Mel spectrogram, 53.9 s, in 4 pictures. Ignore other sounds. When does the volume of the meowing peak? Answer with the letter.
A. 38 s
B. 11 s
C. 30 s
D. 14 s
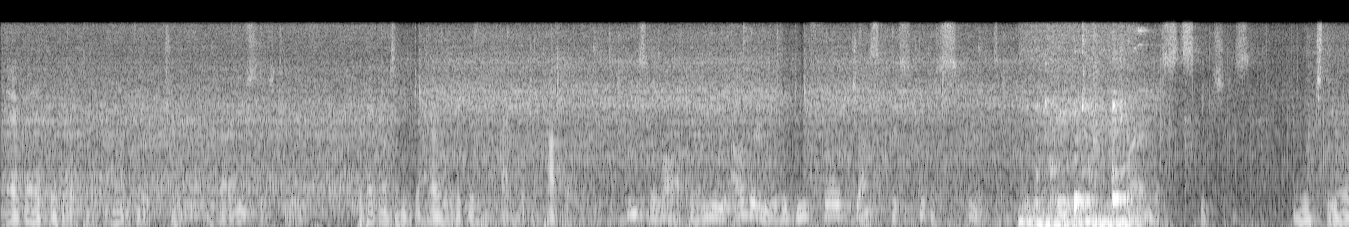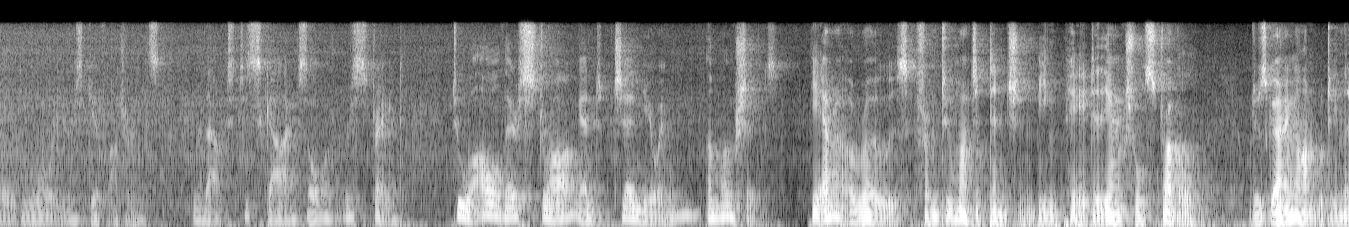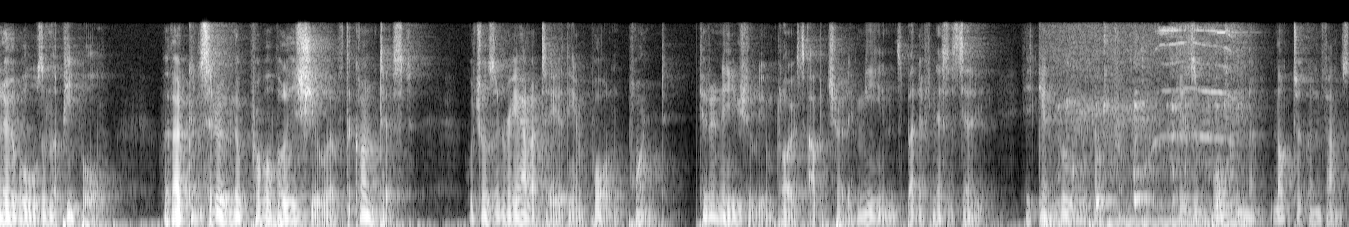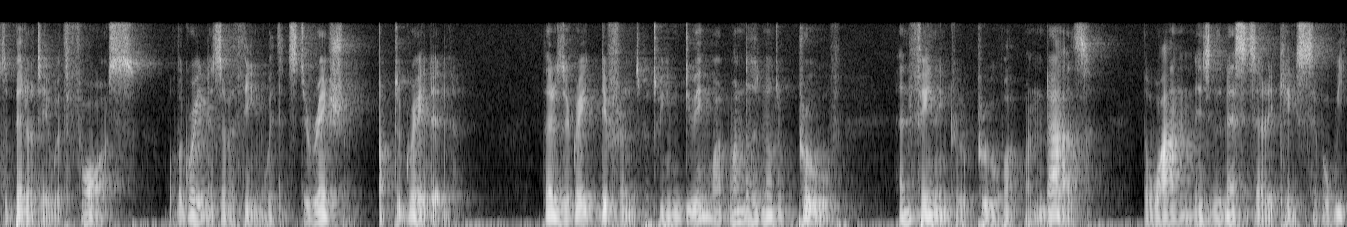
B.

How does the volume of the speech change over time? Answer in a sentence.
The loudness of the speech goes up, then down.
